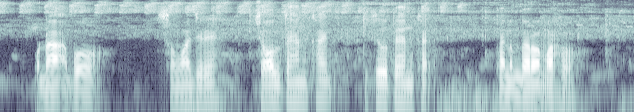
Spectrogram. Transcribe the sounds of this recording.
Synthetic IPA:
ɔnaʔabɔ | sɔmad͡ʒɾɛt͡ʃɔlt̪ɛɦɛnkʰajʈʰikəwt̪ɛɦɛnkʰa̰jt̪ʰanɔmd̪aɾɔmʔa̰ɾɦɔ̰

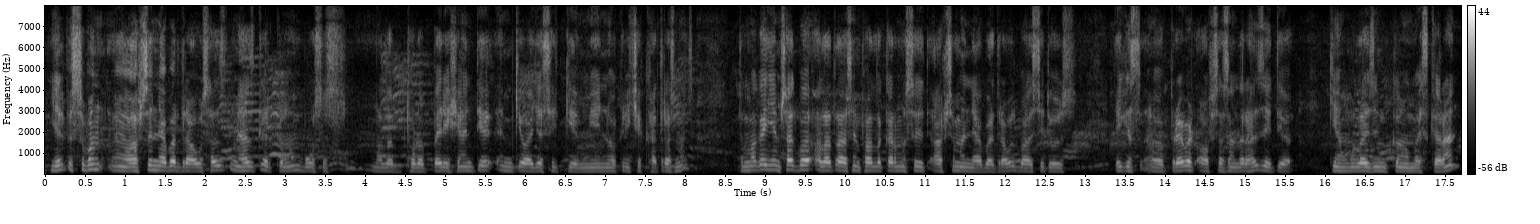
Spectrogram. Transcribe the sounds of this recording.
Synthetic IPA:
jelʲpʲisubɐnaːpʰsɐnʲaːbɐɾd̪ɾaːwushɐzmiɦɐzkɐɾkɐːmboːsɐsmɐt̪lɐb̚t̪ʰoːɽapɐɾeːʃaːnt̪iʔɐmkʲiʋaːd͡ʒasikimenoːkɾit͡ʃʰikʰat̪ɾɐsmɐnz | t̪ɨmɐɡɐjemsaːt̪̚bɐʔɐlaːt̪aːɐsɐmʲpʰɐlɐkɐɾmɐsɨt̪aːpʰsimɐnːʲaːbɐɾd̪ɾaːʋwusbaːzt͡ʃʰit̪ʲoːsekispɾaːjʋeʈaːpʰsɐs̬ɐ̃nd̪ɐɾɦɐzjet̪i | kʲiɦmɐlaːzimkɐ̃ːmɐskɐɾaːn

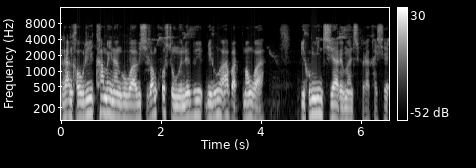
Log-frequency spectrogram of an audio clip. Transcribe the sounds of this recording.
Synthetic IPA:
ɾaŋkʰawɾikʰamajnaŋɡɯwaβisibaŋkʰɔstuŋmɯnɯbimiɡɯŋabat̚maŋɡa | bikʰumminsʰiaɾɯmansi̥pʰɯɾakʰajse

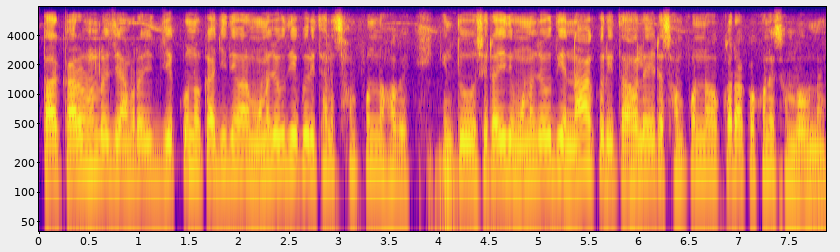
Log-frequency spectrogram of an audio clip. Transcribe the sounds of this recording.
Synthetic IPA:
t̪aɾkaɾɔnɦolod͡ʒeamɾad͡ʒekonokad͡ʒd͡ʒɔd̪iamɾamɔnod͡ʒoɡd̪iek̬oɾit̪ʰaɦolesɔmpɔɾnɔɦɔbekint̪̬useʈad͡ʒɔd̪imɔnod͡ʒoɡd̪ienakoɾit̪aɦoleejʈasɔmpɔɾnːɔkɔɾakɔkʰonojsɔmbʱɔbnai

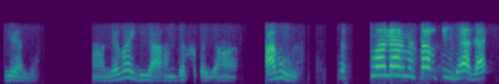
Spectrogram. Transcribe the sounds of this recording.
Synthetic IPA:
leəlja | ɦãlebəid̪ijaɦəmd̪ekʰbəjjəɦã | abu | d̪uɦəd͡ʒaɾmesəbt͡ʃid͡ʒʰbʱead͡ʒaj

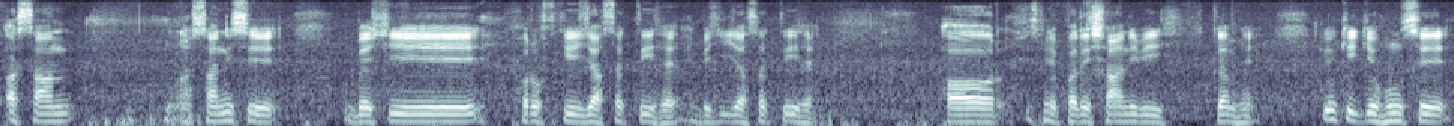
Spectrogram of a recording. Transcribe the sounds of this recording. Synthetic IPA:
aːsaːn | a̰ːsaːnise | beːt͡ʃi | xəɾətkid͡ʒaːsɐk̚t̪iɦɛbeːt͡ʃid͡ʒaːsɐk̚t̪iɦɛ̰ː | ɔːɾɪsmẽpɐɾeːʃaːnibʱi | kɐmɦɛː | kjõːkid͡ʒɐɦũse

